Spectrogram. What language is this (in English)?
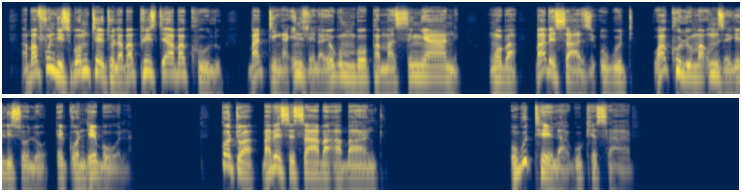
North Ndebele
